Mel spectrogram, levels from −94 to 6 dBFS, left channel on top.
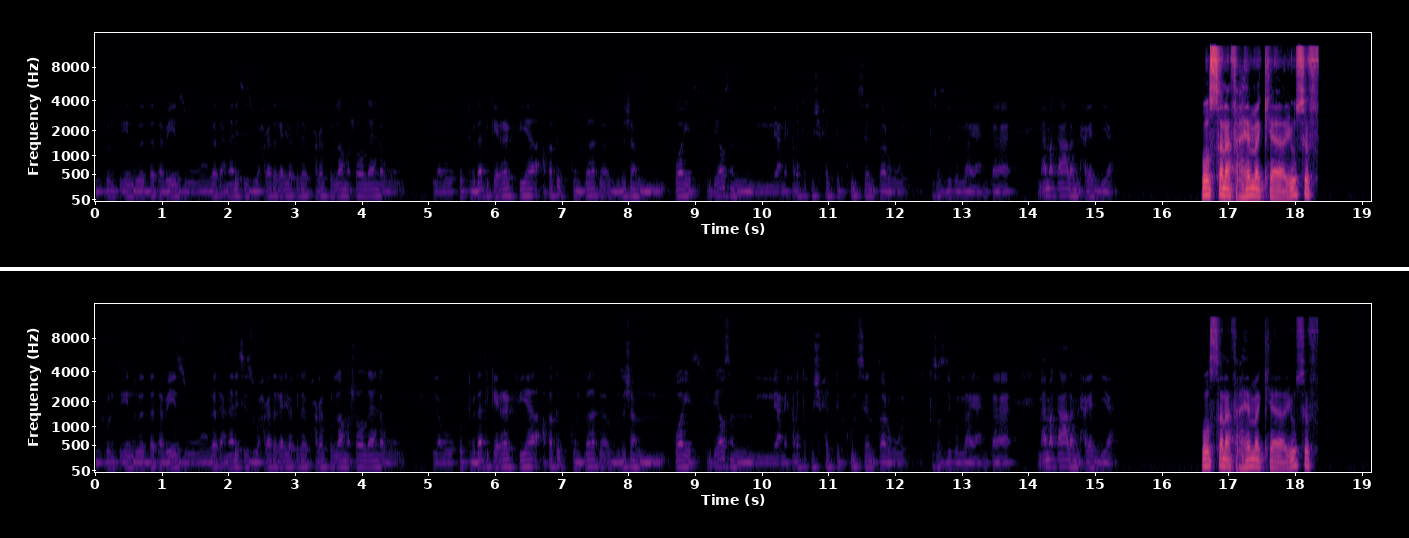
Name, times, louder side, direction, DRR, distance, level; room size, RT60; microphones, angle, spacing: voice 1, 0.0-15.4, right 1 dB, 30° right, 4.0 m, -66 dB
voice 2, 16.6-18.3, left 11 dB, 75° left, 0.4 m, -35 dB
head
